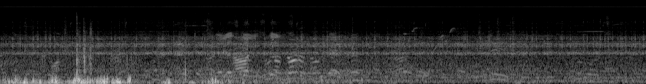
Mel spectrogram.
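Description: Wind buffeting the microphone in the first second, with one sharp knock about a second in, then faint distant voices calling across an open field.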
